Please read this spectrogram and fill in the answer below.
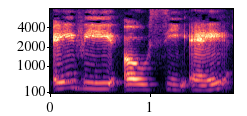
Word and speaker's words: Avoca: unique than some of the other names and it's spelled a-v-o-c-a and it's pronounced Avoca it comes from the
